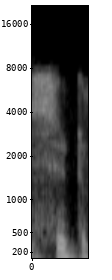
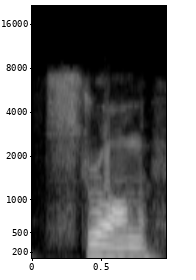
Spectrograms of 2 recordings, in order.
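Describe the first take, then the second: First: A vowel is inserted after the s. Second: The s-t-r cluster has no vowel inside. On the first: The speaker calls it wrong. "rather than sutra" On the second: The speaker calls it right. "Consonant clusters"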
